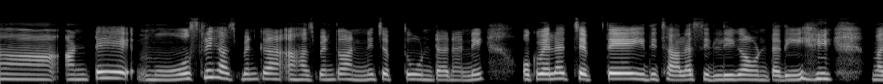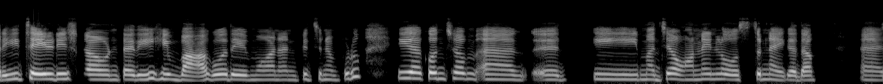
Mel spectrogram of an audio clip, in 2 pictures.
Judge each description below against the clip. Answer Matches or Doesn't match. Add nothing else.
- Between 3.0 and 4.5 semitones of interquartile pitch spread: Doesn't match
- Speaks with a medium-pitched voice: Doesn't match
